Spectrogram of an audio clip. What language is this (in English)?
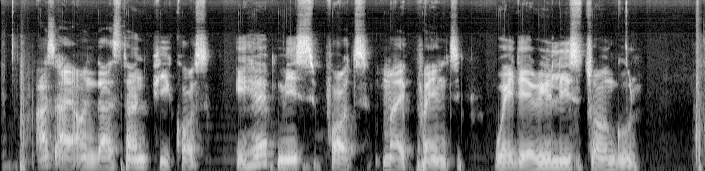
Nigerian Pidgin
